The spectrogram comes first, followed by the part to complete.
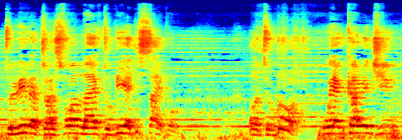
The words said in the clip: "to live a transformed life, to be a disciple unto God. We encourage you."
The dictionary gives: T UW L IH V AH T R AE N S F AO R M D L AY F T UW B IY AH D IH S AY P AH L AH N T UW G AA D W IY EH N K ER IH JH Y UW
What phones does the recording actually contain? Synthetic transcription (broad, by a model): T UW L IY V AH T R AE N S F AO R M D L AY F T UW B IY AH D IH S AY P AH L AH T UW G AA D W IY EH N K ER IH JH Y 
